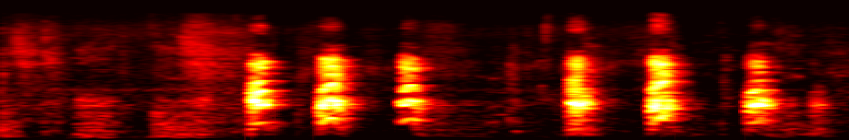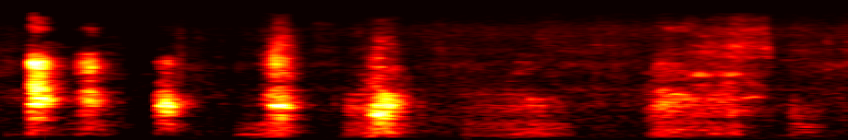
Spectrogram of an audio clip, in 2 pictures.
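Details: Mastiff puppies in a litter, six and a half weeks old, giving a series of short yelping barks and whines about every half second, mid-pitched and rough, with brief gaps between calls.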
